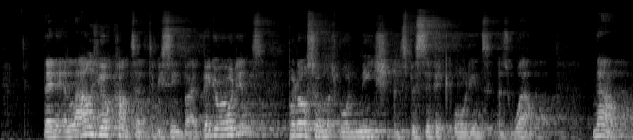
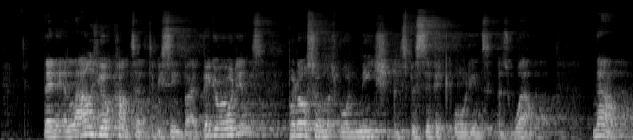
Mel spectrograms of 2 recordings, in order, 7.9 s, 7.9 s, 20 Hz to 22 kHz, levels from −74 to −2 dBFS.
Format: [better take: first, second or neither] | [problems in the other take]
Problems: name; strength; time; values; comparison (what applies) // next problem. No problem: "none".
neither | room echo; noticeable; dies away in 1.7 s; the same in both // off-mic speech; far; the same in both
